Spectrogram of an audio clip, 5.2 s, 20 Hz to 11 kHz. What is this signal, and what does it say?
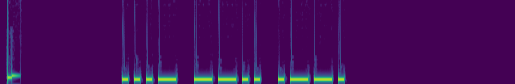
Morse code, heard as a keyed tone, about 20 wpm, 700 Hz. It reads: VZP
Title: USA Call Sign Postfixes - 3 Letters 20wpm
